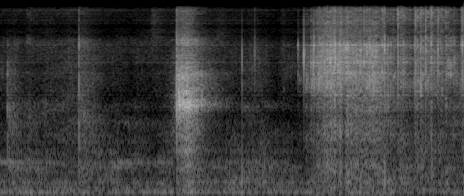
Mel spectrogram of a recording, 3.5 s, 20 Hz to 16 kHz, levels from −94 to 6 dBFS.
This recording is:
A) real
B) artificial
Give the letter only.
B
